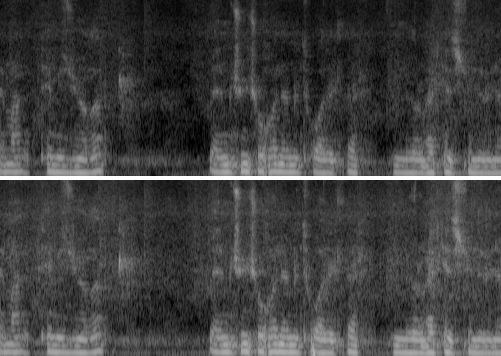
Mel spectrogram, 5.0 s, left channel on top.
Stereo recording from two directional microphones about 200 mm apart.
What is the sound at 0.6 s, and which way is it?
Speech, 20° left (ahead or behind).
